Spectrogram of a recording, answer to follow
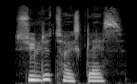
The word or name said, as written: syltetøjsglas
